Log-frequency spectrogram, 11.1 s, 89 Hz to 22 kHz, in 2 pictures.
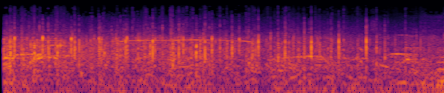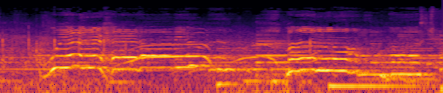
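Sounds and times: audience applauding: 0:00.0 - 0:06.4.

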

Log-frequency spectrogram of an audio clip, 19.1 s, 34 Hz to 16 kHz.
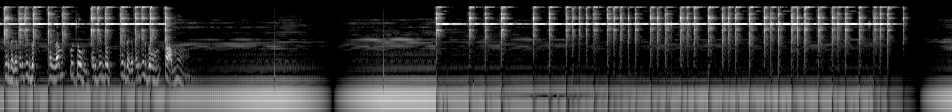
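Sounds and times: small hand cymbals struck: 0:00.0 - 0:03.5, 0:08.8 - 0:18.2.

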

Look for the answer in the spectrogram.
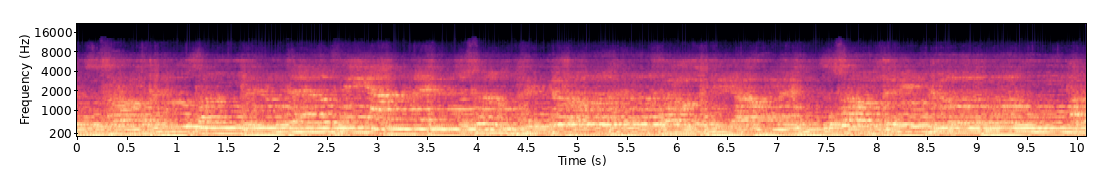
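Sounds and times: choir singing long notes: 0:00.0 - 0:10.0.

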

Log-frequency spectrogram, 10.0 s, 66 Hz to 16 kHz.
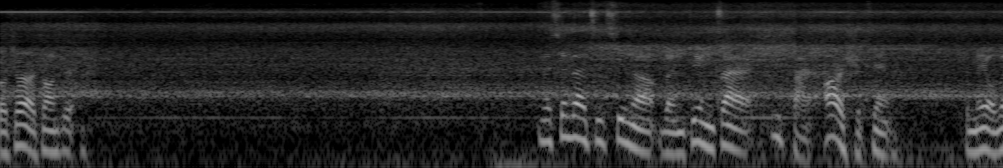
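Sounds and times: workshop hum and hiss: 0:00.0 - 0:10.0.

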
